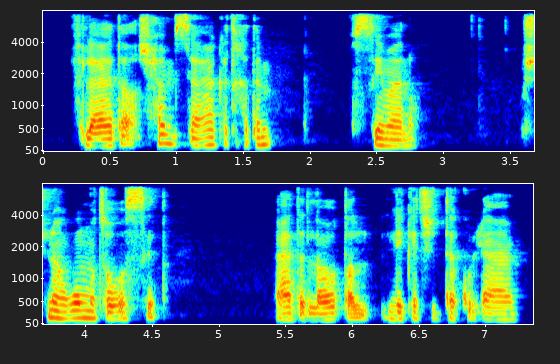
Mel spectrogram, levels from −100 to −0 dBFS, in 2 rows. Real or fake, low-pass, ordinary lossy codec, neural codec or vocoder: real; 7.2 kHz; none; none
